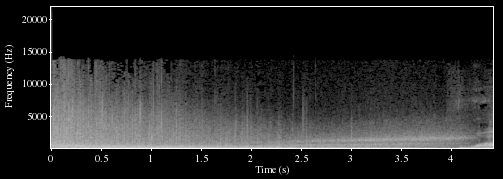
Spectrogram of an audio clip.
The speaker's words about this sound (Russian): В тот же миг раздался раскат грома, за которым последовал голос.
